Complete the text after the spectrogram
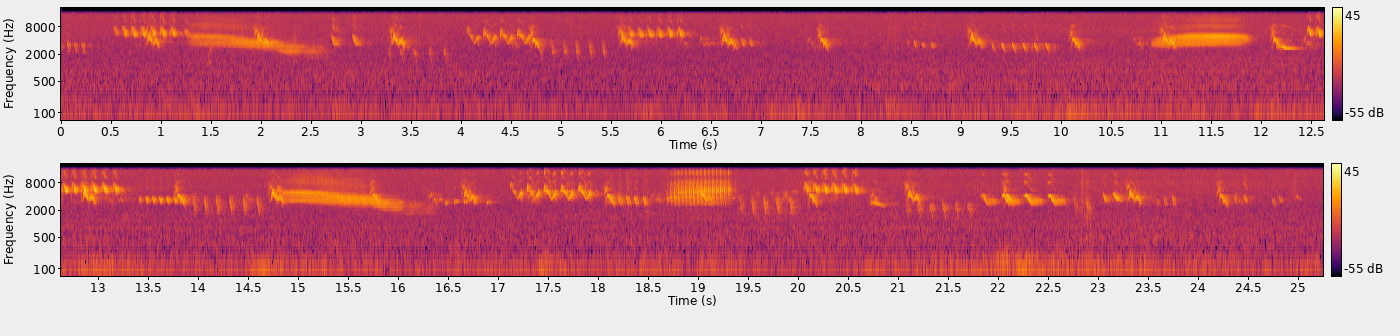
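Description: Small birds chirp and twitter busily, close by, outdoors.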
